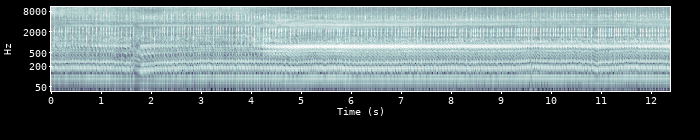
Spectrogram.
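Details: Yard Machine two-stroke weedeater, about three years old, after new carburetor, gasket and spark plug fixed very rough running: steady, even buzz holding speed without stumbling or surging; normal running.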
